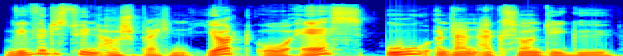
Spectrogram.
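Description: A man hosts a relaxed podcast and reads listener mail aloud, stumbling and restarting as he goes. His voice swings widely up and down as he tells the stories. The recording is close and dry, with no room sound. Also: medium pitch, quick pace, breathy edge, dry recording. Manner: lively, animated storytelling with many restarts. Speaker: podcast host. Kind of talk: reading listener mail in casual chat.

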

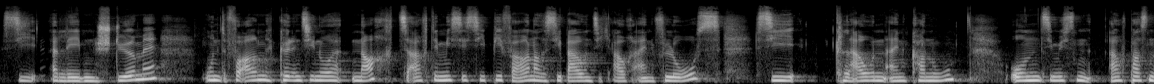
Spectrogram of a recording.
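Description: A woman's voice: fairly low pitch, steady tone, moderate pace, a little mellow. A woman explaining a novel in a matter-of-fact way in a radio book discussion. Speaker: book critic.

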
